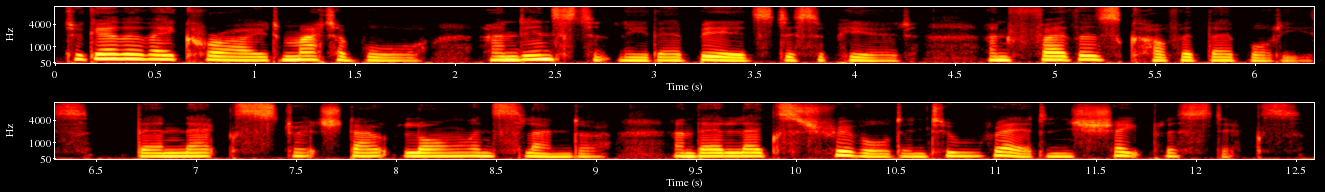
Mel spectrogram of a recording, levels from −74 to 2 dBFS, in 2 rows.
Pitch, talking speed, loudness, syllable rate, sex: 195 Hz, 145 wpm, -18 LUFS, 4.4 syllables/s, female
